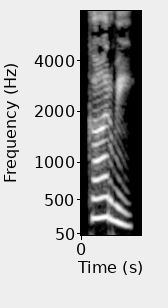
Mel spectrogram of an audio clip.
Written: ಕಾರವಿ

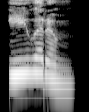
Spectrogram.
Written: ಈವರಂ

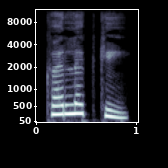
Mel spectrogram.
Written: ಕೂರಲಗು

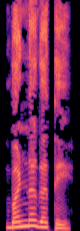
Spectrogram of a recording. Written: ಬೋನಗಿತ್ತಿ

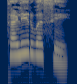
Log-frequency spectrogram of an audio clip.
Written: ತಳಿರ್ವಾಸು

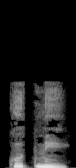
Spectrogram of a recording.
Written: ಕುತ್ತನಿ

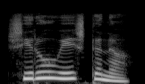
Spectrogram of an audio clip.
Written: ಶಿರೋವೇಷ್ಟನ

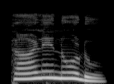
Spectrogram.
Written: ತಳೆ

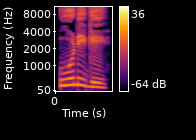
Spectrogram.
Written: ಓಡಿಕೆ

